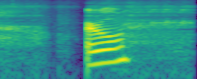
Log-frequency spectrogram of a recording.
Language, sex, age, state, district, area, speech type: Assamese, female, 30-45, Assam, Nagaon, rural, spontaneous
